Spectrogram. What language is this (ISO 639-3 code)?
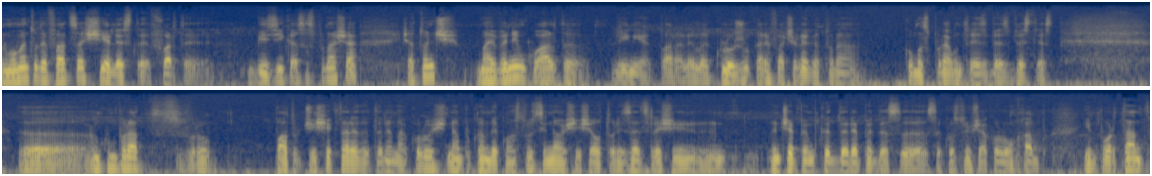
ron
